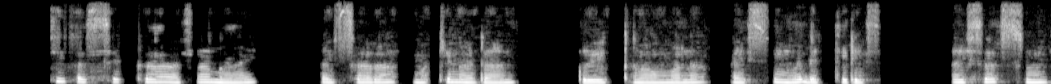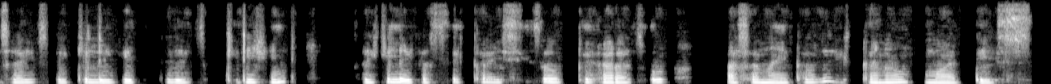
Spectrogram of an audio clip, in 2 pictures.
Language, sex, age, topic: Gamo, female, 25-35, government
